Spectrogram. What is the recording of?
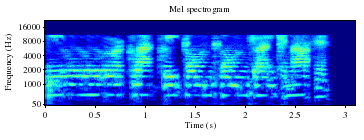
Alien Voice1
An alien voice I created speaking...something in his native tongue.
